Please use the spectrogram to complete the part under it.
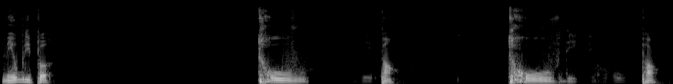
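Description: A man's voice: breathy edge, dry recording, clean studio sound, heavily acted. Man playing a gaunt devil-like stranger. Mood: ominous. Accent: Québécois. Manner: slow, low, hushed and ominous.

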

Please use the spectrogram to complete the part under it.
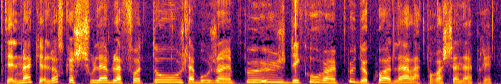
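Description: A man's voice: sits high, animated, fairly quick, a little mellow. A man with a Québécois French accent, a tech guest on a podcast, telling a self-mocking story in casual chat. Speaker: podcast guest, tech and social media expert.

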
